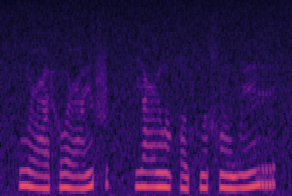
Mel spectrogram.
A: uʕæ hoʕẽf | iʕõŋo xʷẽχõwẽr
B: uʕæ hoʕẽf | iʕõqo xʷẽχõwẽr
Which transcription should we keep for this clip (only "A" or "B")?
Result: B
